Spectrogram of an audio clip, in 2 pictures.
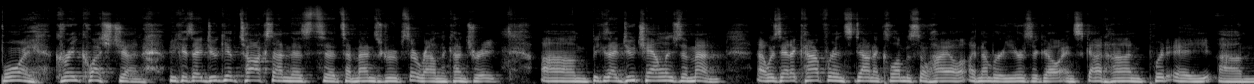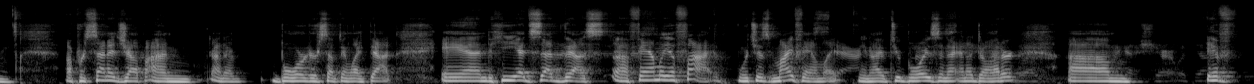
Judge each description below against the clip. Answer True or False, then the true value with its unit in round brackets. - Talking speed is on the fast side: False (195 wpm)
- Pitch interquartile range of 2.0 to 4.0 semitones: True (3.2 semitones)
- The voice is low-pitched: False (155 Hz)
